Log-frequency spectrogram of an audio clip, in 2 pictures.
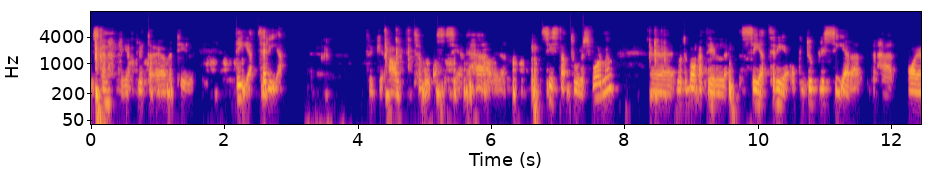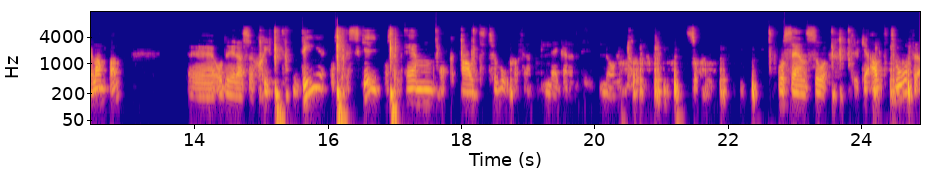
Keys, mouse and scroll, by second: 0.0 Escape, 4.5 alt+2, 8.4 alt+1, 15.1 shift+d, 16.9 m, 23.6 alt+2.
